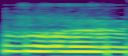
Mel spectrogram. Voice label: Serious Word; Midna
